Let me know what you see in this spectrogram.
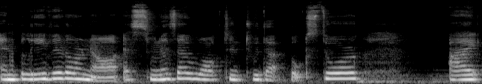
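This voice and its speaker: A woman with a non-native accent at a moderate pace, ordinary pitch variation, and noticeable background noise behind her. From Middle East. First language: not English (Middle Eastern language). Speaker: book vlogger, nursing assistant. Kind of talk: casual vlog monologue. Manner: chatty, with fillers and hesitations.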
